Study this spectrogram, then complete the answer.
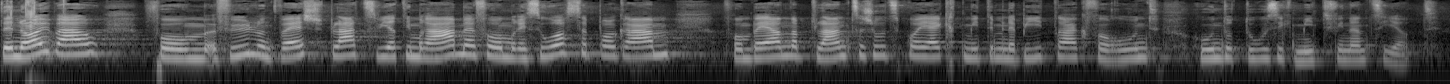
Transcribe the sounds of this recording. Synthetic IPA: d̥ənɔʏbaʊ | fomfylʊndʋɛʃtplat͡svɪɐtimʁaːməfomʁesuɐsəpʁoɡʁam | fombɛɐnəflant͡səʃʊt͡spʁojɛkχtmɪtəmənəbiːtʁaːɡ̥foʁʊnd | hundəʁtːuːsiɡ̥mitfinant͡siːɐt

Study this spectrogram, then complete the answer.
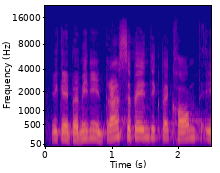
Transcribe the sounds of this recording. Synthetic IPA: ɪɡ̥eːbəmiːniɪntɾɛsəbɪndɪɡb̥ekʰɑntɪ

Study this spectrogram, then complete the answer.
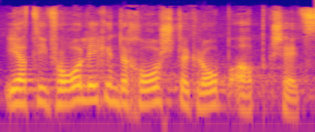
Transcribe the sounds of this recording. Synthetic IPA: ɪhɑt̪d̥ifɔːlɪːɡəndəχɔʃtəɡ̥ɾoːpɑ̰pkʃɛt͡st

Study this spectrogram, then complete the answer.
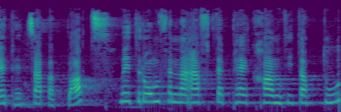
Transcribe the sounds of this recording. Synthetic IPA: eːtɛt͡sæbəplɑt̪t͡s | ʋɪd̪əɾomfʏɾnəʔæfd̪̥eːpʰeːkʰɑnd̪id̪ɑt̪uː

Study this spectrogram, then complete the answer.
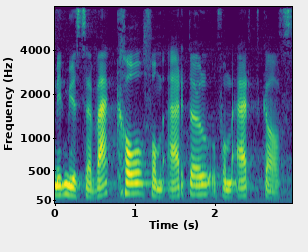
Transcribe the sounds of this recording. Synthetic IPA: mɪːɾmyəsəʋækχɔːfɔmærd̪œlʊ̰fɔmæ̰rt̪ɡ̥ɑ̰s

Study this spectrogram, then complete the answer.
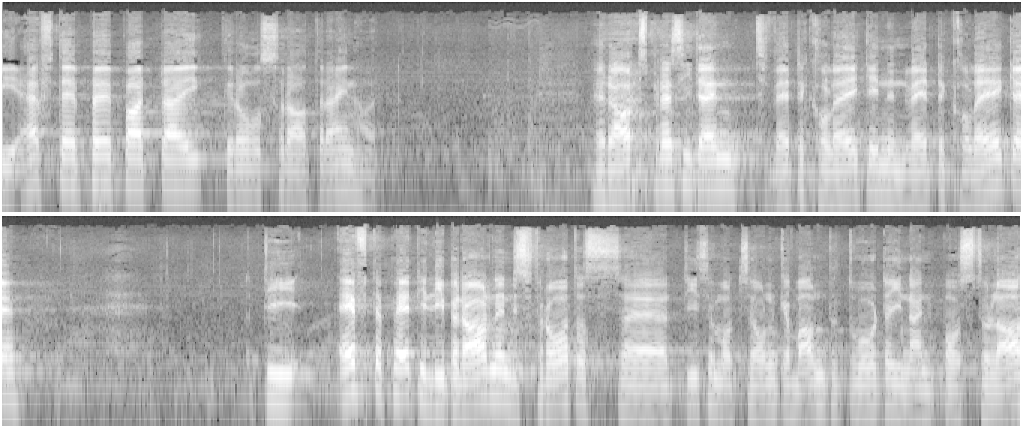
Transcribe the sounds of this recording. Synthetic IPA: iɛfd̥eːpeːpɑtaɪɡ̥ɾoːsɾɑːtɾaɪnɦɑt | hɛɾʁaːtspʁɛzidɛntvɛːtəkʰɔleːɡɪnənvɛːɐtəkʰɔleːɡə | d̥iːʔɛfd̥eːpeːd̥iːlibəʁaːləɪnɪstfʁoːdɑsd̥iːzəmot͡sjoːnɡəvɑndl̩tv̥ʊɾdəɪnaɪnəpʰɔstulaː

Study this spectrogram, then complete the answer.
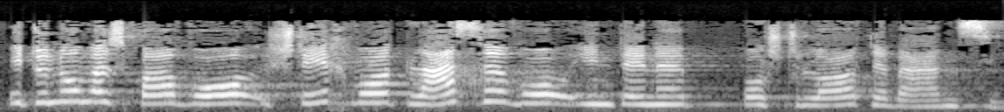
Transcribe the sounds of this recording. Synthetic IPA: ɪd̥unʊməəspɑːvoʃtɪχvɔɐtlæsəvoɪndɛnə | pɔʃtulɑːtɛɐvɛːnsi

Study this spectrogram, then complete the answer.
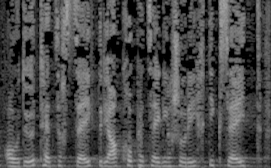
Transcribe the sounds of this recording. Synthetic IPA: ʔoʊdøthɛtsɪχst͡sɛɪkt̚d̥əɾjɑkʰɔphɛtsɛɪɡən̩tlɪχʃoɾɪχtik̚ksɛɪt

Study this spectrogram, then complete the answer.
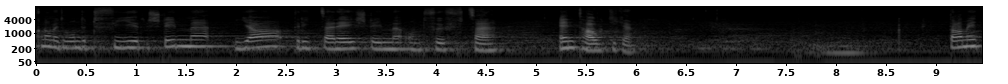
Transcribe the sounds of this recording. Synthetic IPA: knoːmɪthʊnd̪ətfiːɾʃtɪmːəjɑːd̪̥ɾit͡sæɛɪʃtɪmːəʔʊntfʏft͡sæ | ɛnthɑltiɡ̥ə | d̥ɑmɪt

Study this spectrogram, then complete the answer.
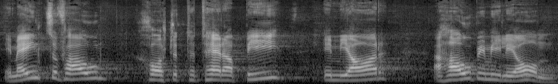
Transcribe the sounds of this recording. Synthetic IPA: ɪmɛɪnt͡səfal | χɔʃtətətʰɛɾɑpiː | ɪmjaːɾ | əɦalbimilioːn

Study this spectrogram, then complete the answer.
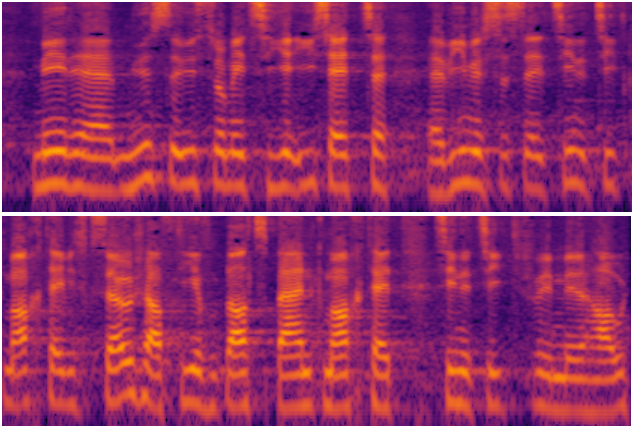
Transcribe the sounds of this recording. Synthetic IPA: mɪɾɛːmyəsəyːsd̥̪ɾɔmɪt̪shiəiːsɛt͡sə | ʋimɪːɾsəsɪsiːnəɾt͡sit̪kmɑχthɛɪʋisksɛwʃɑfthiəufm̩plɑt͡sb̥æːɾnkmɑχthɛt̪ | sinət͡sit̪bɪmɪɾɦɑw

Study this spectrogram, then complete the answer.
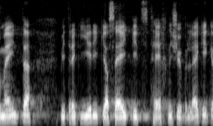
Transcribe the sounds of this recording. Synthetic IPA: umɛɪntə | ʋitrɛɡ̥iːəɾiɡjɑsɛɪtɡ̥ɪtstʰɛχnɪʃiybəɾlɛɡiɡ̥ə

